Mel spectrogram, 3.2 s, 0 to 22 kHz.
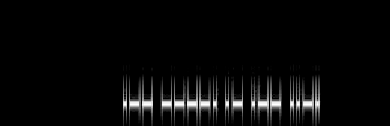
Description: Morse code, heard as a keyed tone, about 44 wpm, 700 Hz. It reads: W9AWF
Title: USA Call Signs Repeated 2x 45wpm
